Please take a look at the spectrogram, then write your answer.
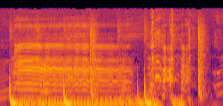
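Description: Sheep bleat loudly, several wavering cries in quick succession, overlapping at times, followed by a few shorter, rougher bleats toward the end.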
